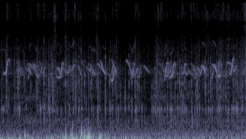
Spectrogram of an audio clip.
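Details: Chicken chirping in short, sliding high notes at an uneven pace, with a few louder low thumps near the middle and a steady low hum behind.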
